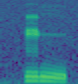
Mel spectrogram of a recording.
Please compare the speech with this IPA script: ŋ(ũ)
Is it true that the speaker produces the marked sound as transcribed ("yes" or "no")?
no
